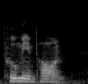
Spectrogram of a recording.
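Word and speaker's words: Bhumibol: Number two is actually his name is actually pronounced Pumipon.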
